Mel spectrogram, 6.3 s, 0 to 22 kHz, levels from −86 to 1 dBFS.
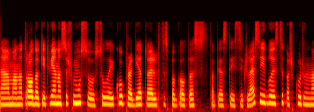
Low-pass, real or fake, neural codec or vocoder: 10.8 kHz; fake; codec, 24 kHz, 0.9 kbps, WavTokenizer, large speech release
